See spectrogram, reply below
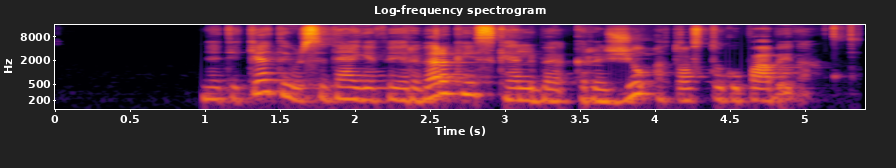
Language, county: Lithuanian, Utena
